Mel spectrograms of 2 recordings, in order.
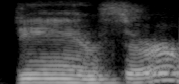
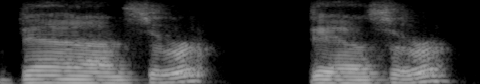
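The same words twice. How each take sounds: First: Said in the usual way. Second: Dancer with the first syllable DAN clearly stressed and the second weak. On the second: Shown as a demonstration. Teacher models Dancer for the class to repeat, stress on DAN. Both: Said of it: "Repeat after me".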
